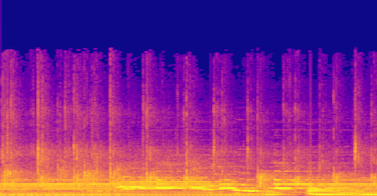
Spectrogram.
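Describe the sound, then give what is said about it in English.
An audience claps their hands in a steady rhythm to praise God, the sharp claps layered over loud, sustained organ-like chords that fill the whole clip without any talking. “Open up your mouth, lift your hands, clap your hands, and praise God for what he's about to do.”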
